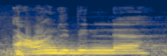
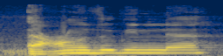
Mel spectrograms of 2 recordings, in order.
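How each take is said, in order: First: The long vowel is cut short. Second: The long vowel is held its full length. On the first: The speaker calls it wrong. "dia dibaca pendek saja" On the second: The speaker calls it right. "tetap panjang walaupun cepat"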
